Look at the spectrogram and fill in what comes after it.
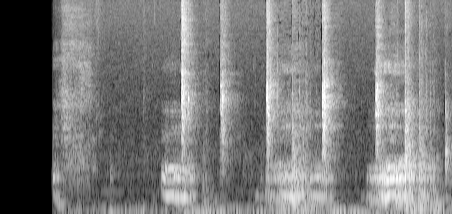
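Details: A Staffordshire Bull Terrier, unsure what to make of his own reflection in a mirror, gives short, strained whines in uneven bursts about once a second.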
